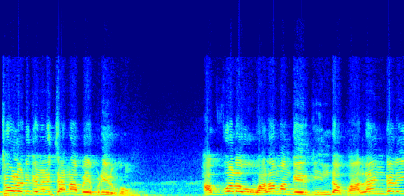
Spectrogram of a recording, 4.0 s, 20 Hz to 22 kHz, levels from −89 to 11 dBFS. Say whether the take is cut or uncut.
uncut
